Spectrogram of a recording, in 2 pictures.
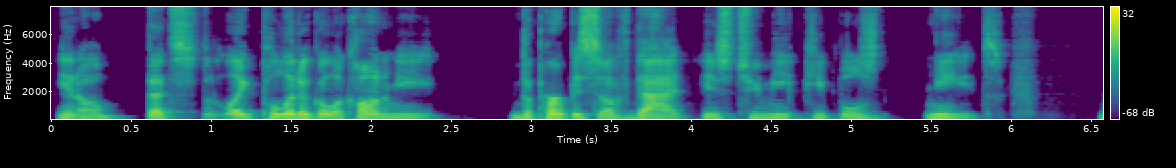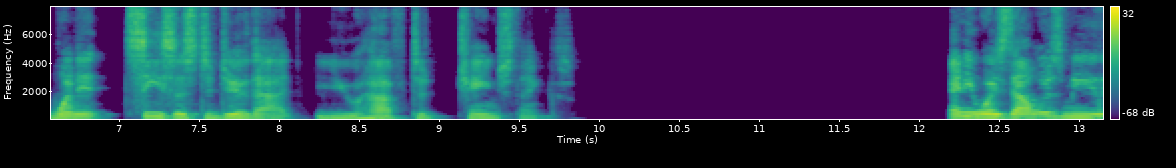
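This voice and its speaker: A mid-range voice with vocal fry belongs to an American streamer who talks casually and meanders. Swearing is frequent, sentences fade into filler sounds, and chat messages get answered along the way.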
